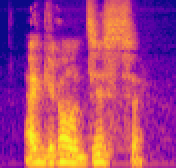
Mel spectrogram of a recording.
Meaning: inflection of agrandir: 1. first/third-person singular present subjunctive 2. first-person singular imperfect subjunctive
- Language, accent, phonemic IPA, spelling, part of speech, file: French, Canada, /a.ɡʁɑ̃.dis/, agrandisse, verb, LL-Q150 (fra)-agrandisse.wav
